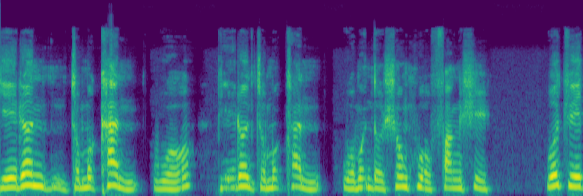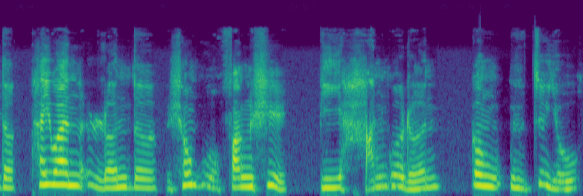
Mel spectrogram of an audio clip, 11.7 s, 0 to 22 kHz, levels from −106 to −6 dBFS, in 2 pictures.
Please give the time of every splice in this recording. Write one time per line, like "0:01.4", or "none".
0:05.4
